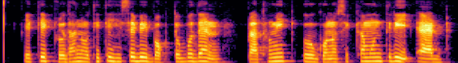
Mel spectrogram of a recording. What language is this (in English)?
Bangla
